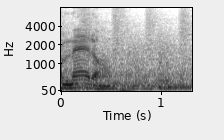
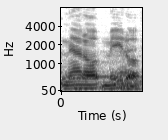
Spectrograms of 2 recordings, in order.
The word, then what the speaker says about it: Madoff: But the Madoff guy was the guy that Madoff. I think it's Madoff is how you say it. Madoff. He made off with billions.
